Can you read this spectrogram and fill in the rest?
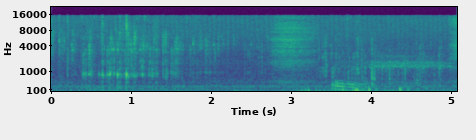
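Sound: liquid being poured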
